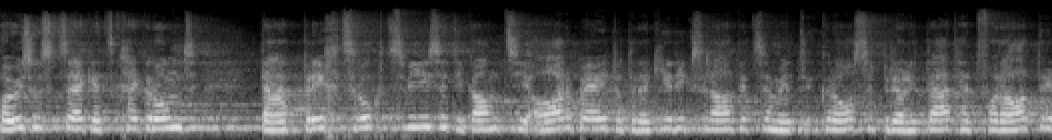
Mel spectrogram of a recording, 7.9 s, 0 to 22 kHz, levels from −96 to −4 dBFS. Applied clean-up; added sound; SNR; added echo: none; none; none; reverberation time 2.0 s.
